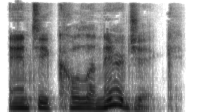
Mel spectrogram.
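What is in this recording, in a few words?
"anticholinergic", English, British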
